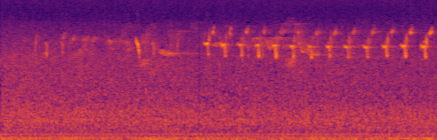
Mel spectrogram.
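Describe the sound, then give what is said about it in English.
A crossbill sings from the top of a dead tree, recorded from right underneath the tree: a rapid series of high, sharp chirps and trills, faint at first and then louder and more regular in the second half, over a steady low background hiss. “Those birds are still singing here.”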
